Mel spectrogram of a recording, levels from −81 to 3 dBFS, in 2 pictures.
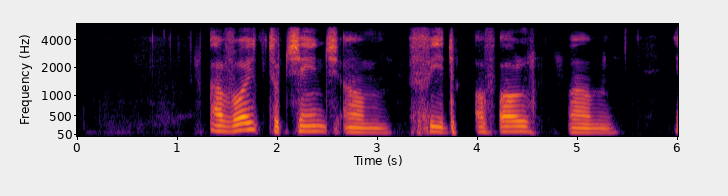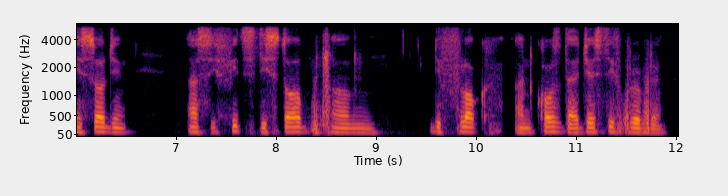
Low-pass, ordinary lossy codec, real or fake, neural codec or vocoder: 5.4 kHz; none; fake; codec, 16 kHz in and 24 kHz out, 1 kbps, XY-Tokenizer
